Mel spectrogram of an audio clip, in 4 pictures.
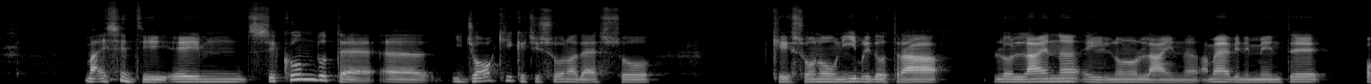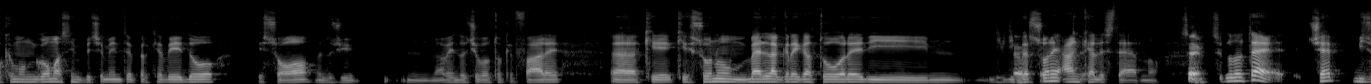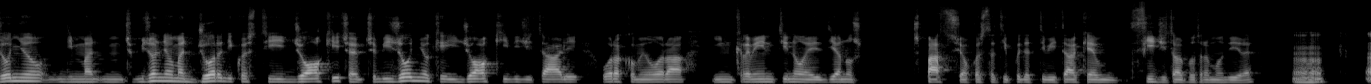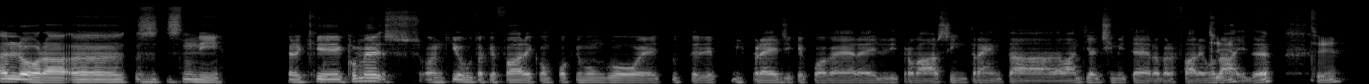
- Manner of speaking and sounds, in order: tapping; "avendoci" said as "vendoci"; unintelligible speech; "Cioè" said as "ceh"; in English: "phygital"; in English: "raid"
- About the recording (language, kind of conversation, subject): Italian, podcast, Quale hobby ti ha regalato amici o ricordi speciali?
